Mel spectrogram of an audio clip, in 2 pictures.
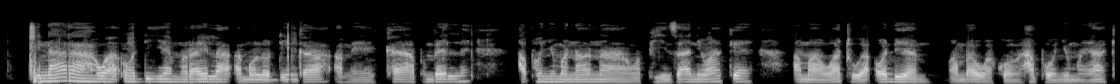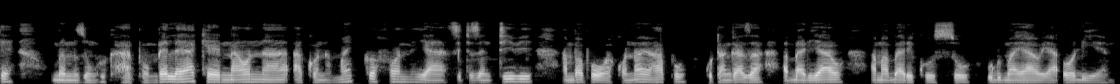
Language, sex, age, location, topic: Swahili, male, 18-24, Kisumu, government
